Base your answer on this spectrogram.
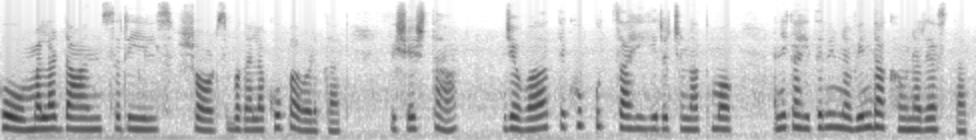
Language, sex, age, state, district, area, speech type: Marathi, female, 18-30, Maharashtra, Kolhapur, urban, spontaneous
